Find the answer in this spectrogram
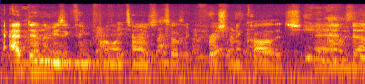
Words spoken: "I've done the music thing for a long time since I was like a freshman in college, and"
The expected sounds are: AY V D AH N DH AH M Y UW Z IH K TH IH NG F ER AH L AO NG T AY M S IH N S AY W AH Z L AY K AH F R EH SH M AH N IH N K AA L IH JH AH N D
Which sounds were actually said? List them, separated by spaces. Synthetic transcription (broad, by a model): AY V D AH N DH AH M Y UW Z IH K TH IH NG F ER AH L AO NG T AY M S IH S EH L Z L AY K AH F R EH SH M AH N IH K AA L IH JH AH N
